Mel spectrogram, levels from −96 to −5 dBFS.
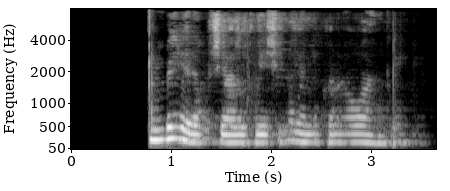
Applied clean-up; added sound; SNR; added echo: neural mask model DeepFilterNet 3.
